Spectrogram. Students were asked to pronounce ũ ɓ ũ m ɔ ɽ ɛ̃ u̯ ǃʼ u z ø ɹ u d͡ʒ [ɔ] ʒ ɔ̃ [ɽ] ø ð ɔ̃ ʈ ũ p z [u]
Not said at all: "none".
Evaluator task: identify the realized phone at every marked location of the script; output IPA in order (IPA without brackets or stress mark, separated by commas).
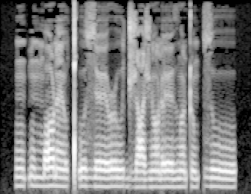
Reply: ɑ, ɽ, u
